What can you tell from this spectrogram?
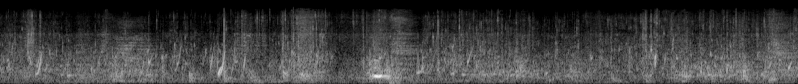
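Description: Choppy lake water lapping and slapping against a boat, with irregular splashes and knocks. The loudest knock comes a little before the middle.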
